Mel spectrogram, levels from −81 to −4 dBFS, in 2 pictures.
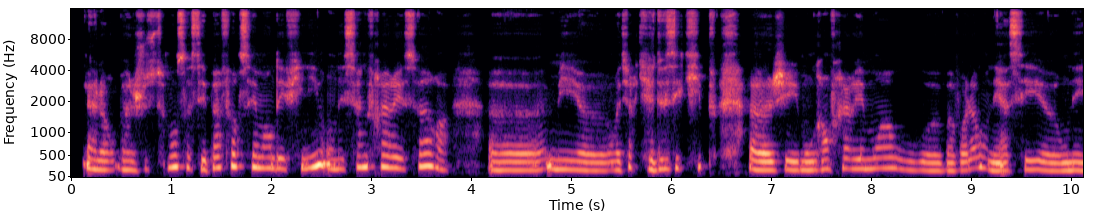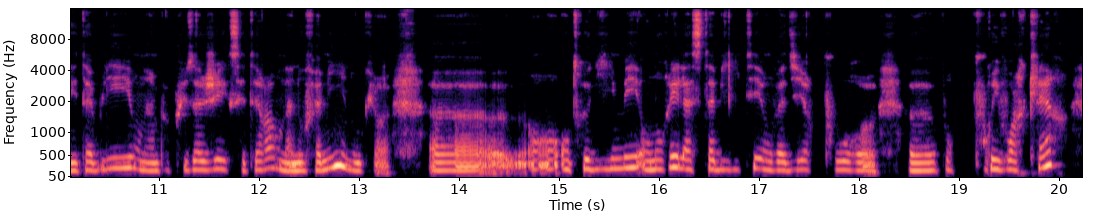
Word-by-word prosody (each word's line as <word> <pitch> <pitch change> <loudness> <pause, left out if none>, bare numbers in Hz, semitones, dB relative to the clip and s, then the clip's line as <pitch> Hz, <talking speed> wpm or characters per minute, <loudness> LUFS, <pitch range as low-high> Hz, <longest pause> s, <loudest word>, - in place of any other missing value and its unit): Alors 190 -5 0
bah 190 -1 -3
justement, 200 +6 +1
ça 255 -1 +5
c'est 205 -3 +3
pas 235 +4 -2
forcément 255 -3 +3
défini, 230 +4 +5
on 300 -6 +4
est 205 - -6
5 245 +4 +4
frères 250 -1 +1
et 230 -2 -1
soeurs. 260 -3 +2 0.4
Heu, 180 0 -1
mais 200 -5 -1
heu, 175 -1 -2
on - - -6
va 185 - -3
dire 250 +7 -4
qu'il 200 - 0
y - - -2
a - - -2
2 210 +2 +4
équipes. 250 +3 -1 0.4
Heu, 185 -2 +5
j'ai 185 0 +5
mon 180 0 0
grand 195 +2 -4
frère 215 +1 -5
et 210 0 -2
moi 220 +2 -5
où 185 -5 -7
heu, 170 0 -2
bah 170 0 -4
voilà, 195 +6 -4
on 230 -7 -3
est 170 - +4
assez, 190 +3 +3
heu, 170 -1 -1
on 170 +1 0
est 175 0 0
établi, 200 +7 -3
on 205 -6 -5
est - - -4
un 170 0 -1
peu 175 +1 -18
plus 180 - -6
âgés 190 +2 +1
et - - -10
cetera. 185 +6 -2
On - - -2
a 165 - +1
nos 170 +1 +3
familles 205 - +5
donc 170 -5 -5
heu 70 - -4 0.5
heu, 85 - -1
en 300 - -2
en 285 +1 -1
entre 200 +2 -2
guillemets, 215 +4 -2
on 190 - -1
aurait 220 +5 +1
«la 210 -3 -1
stabilité» 190 +3 -1
on 190 - -5
va 180 -1 -2
dire 190 +2 -6
pour, 185 -2 -3
heu - - -2 0.3
heu, 170 0 +1
pour 190 -3 -12 0.3
pour - - -4
y 205 - +3
voir 190 -1 -4
clair. 280 +5 +1
195 Hz, 230 wpm, -22 LUFS, 180-230 Hz, 0.5 s, ça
